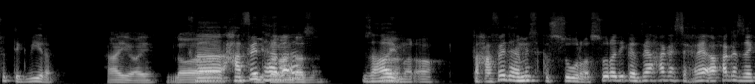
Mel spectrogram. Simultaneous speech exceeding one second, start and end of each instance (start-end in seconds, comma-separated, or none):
1.9-3.1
